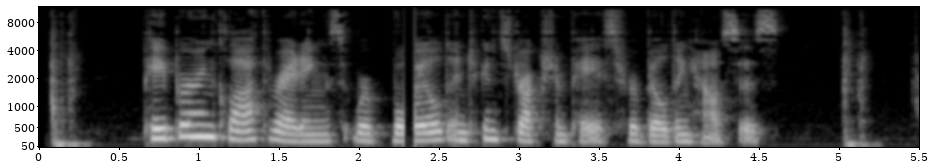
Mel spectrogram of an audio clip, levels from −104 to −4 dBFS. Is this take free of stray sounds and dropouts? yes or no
no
